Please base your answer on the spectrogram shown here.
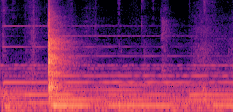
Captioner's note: knife thuds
